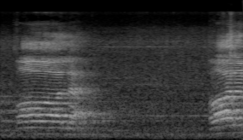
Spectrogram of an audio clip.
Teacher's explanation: قال میں آپ دیکھ رہے ہیں کہ الف سے پہلے زبر ہے اور زبر کی آواز کو ہم نے کھینچا، تو یہ کھینچنا ہے، یہ جو کھینچنا ہے یہی جو ہے نا الف کی آواز ہے.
